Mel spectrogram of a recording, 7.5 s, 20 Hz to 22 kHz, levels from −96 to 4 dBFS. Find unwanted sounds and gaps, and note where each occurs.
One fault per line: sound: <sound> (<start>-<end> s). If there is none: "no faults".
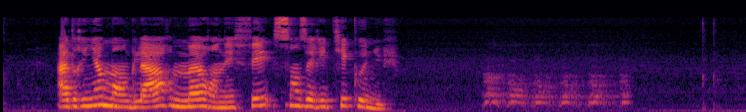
sound: bark (4.8-6.4 s)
